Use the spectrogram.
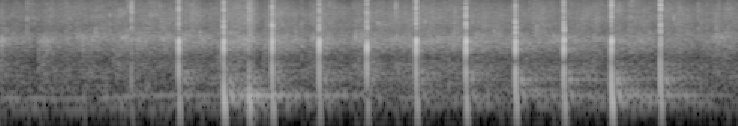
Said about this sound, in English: that applause that we will again offer you in just a minute is just a way to acknowledge that thank you is never enough to offer to you for being the man that you've been to so many in this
